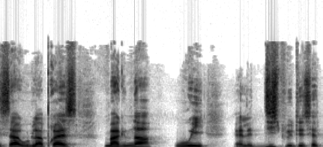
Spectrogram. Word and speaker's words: magna: Mania. Oui, ça c'est oui. En français, on entend souvent mania, et en fait, on doit le prononcer Magna. comme pour Magnus. Donc c'est Magna, Magna. même si on l'entend moins, hein, mais voilà.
